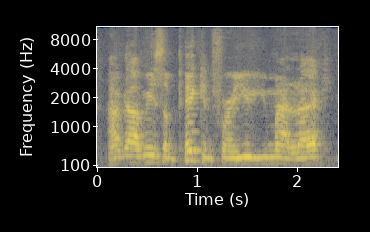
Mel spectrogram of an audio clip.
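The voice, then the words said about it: Put-on Southern twang. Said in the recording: “his voice is not that deep ... You gotta put a little southern twang on it.”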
